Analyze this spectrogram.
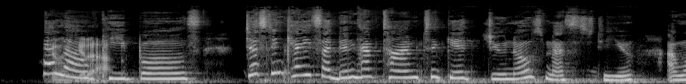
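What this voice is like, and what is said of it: Usual voice. Nothing is said of it.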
